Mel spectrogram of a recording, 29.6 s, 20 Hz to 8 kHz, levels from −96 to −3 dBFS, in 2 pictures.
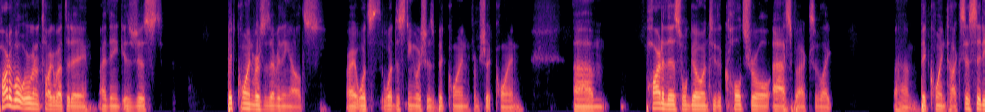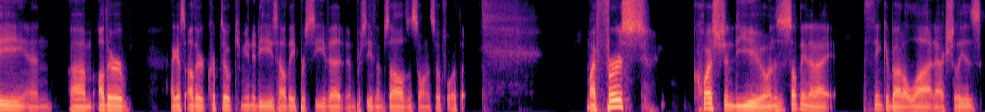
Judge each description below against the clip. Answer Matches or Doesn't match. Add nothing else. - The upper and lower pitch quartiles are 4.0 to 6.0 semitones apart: Doesn't match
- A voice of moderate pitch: Doesn't match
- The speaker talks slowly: Doesn't match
